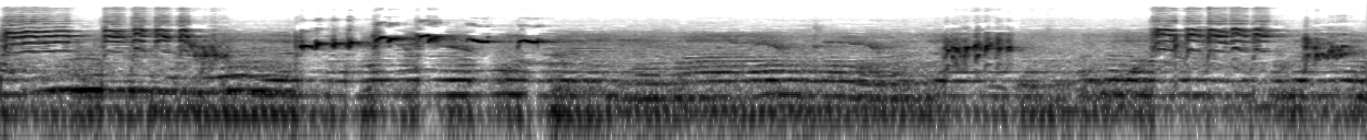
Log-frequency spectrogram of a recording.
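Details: Greater green leafbird song, meant to stir breeding arousal: bright whistled notes sliding between high pitches, with buzzy harmonic chirps at the start and end over a steady low droning hum.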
